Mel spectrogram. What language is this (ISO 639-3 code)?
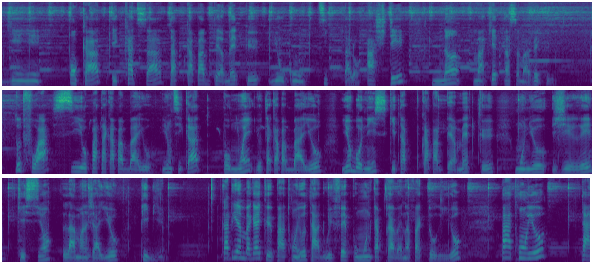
fra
